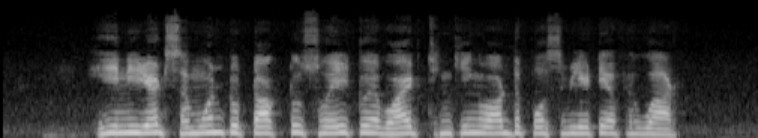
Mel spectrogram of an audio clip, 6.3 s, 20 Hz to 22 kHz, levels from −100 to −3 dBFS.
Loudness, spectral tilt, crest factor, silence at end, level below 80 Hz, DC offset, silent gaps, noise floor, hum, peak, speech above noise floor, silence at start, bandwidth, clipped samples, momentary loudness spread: -30 LUFS; -7 dB/octave; 16 dB; 0.7 s; -68 dBFS; under 0.1%; none; -68 dBFS; none; -14 dBFS; 39 dB; 0.8 s; 11 kHz; under 0.1%; 7 LU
